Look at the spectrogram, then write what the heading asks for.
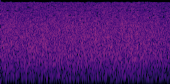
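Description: Steady rainfall, a dense and even hiss of drops that stays fairly faint and never breaks.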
